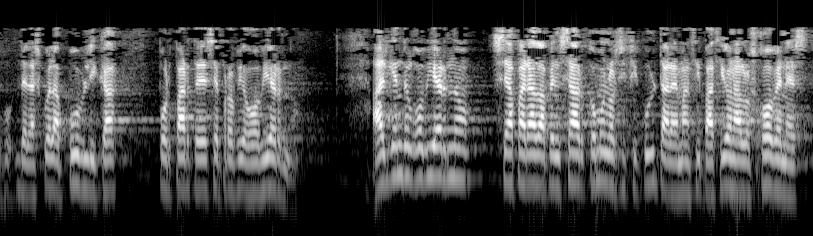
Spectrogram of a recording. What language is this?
Spanish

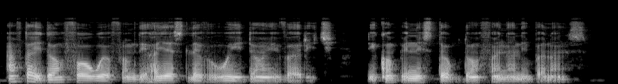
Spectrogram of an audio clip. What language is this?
Nigerian Pidgin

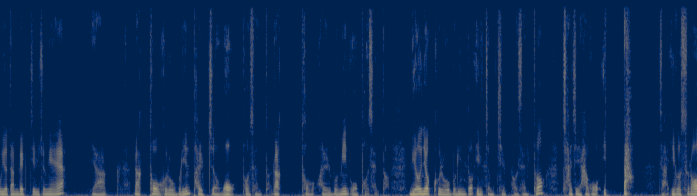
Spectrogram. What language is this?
Korean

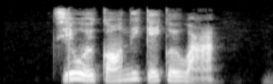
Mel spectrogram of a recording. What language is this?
Cantonese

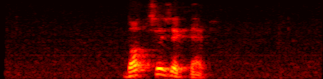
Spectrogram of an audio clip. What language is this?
Western Frisian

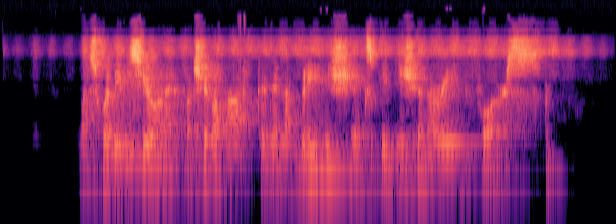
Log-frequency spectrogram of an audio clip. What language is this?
Italian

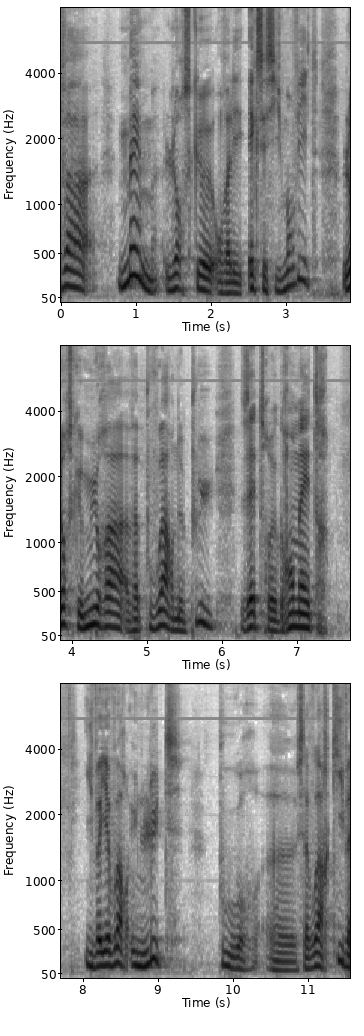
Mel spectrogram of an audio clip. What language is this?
French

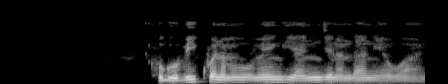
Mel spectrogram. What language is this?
Swahili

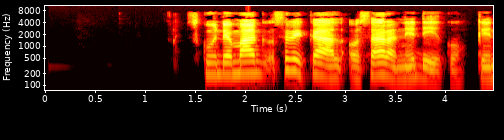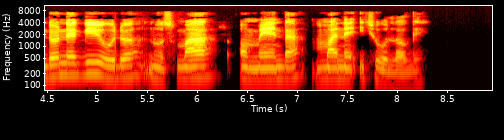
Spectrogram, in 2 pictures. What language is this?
Luo (Kenya and Tanzania)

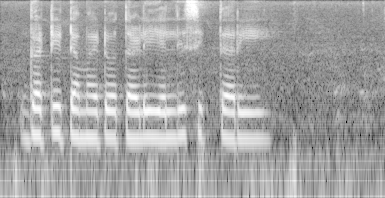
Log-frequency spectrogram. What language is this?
Kannada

